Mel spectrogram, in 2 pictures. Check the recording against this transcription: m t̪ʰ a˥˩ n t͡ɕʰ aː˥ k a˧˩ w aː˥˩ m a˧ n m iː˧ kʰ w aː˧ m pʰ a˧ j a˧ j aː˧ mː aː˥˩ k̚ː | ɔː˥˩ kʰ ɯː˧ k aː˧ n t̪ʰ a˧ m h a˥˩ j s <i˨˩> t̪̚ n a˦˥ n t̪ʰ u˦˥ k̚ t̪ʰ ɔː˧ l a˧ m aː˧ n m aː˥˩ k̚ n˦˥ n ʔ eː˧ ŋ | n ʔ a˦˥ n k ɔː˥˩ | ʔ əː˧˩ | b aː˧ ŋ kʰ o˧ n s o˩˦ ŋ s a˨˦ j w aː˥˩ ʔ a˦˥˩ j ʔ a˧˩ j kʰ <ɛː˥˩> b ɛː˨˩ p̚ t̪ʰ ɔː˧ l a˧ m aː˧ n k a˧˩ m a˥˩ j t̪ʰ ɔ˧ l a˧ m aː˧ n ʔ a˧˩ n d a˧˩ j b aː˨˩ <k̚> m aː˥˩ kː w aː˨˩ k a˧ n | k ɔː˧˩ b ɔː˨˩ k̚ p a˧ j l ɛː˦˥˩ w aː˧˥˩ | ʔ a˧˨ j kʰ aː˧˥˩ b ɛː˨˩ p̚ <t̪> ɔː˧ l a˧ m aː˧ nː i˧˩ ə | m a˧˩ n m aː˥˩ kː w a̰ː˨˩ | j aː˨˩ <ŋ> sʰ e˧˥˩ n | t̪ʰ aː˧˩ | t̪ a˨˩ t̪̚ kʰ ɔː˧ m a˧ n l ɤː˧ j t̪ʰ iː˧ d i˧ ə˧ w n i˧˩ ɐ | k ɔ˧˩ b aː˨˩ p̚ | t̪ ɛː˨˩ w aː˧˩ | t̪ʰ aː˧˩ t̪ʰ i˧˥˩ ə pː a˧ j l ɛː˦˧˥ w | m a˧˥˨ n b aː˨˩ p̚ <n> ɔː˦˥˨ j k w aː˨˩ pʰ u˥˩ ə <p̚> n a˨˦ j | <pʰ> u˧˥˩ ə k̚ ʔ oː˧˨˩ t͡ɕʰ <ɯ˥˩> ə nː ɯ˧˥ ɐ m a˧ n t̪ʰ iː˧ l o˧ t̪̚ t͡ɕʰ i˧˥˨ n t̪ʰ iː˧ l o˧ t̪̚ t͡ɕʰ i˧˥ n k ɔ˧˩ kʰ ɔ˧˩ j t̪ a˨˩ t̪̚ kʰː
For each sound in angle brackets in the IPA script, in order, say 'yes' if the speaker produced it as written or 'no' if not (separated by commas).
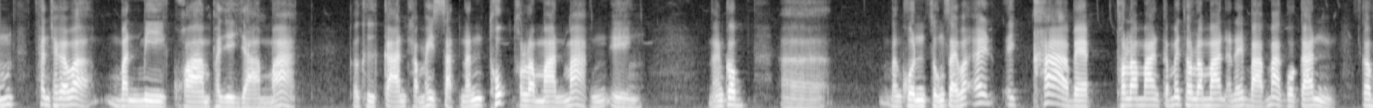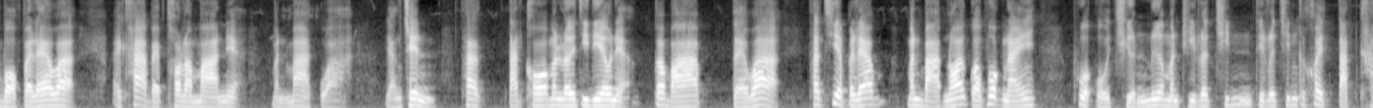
no, no, no, no, yes, yes, no, yes, no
